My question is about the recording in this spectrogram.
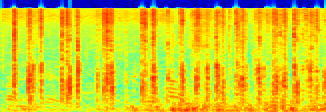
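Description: A small group of people clapping, a quick irregular run of sharp claps.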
